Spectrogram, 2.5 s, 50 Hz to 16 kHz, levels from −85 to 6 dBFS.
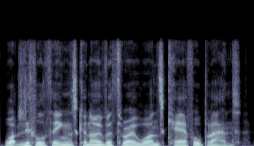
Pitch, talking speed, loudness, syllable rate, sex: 130 Hz, 190 wpm, -15 LUFS, 5.9 syllables/s, male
